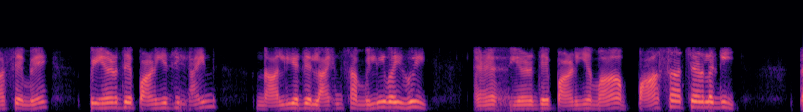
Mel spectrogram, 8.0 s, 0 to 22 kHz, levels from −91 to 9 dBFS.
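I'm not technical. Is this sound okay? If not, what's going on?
No. Several things went wrong on the way. The first is likely gain pumping: the microphone level was set far too high, so an automatic limiter keeps yanking it down whenever the talker gets loud. Loud and soft parts end up closer in level, so everything sounds squashed.

The call was also squeezed through the G.729 codec, a phone-call format that rebuilds speech from a rough model instead of sending it faithfully. Everything sits in a narrow telephone band, and the damage is plainly audible: the speech comes across rough, slightly robotic and thin.

Finally, there are three spots of VoIP packet loss concealed by the speech codec. Pieces of the call never arrived, and the decoder filled each gap by stretching out the last sound it had and letting it fade, which gives a brief buzzy or smeared patch that stays weak for a moment afterwards. 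The first runs from 1.69 to 2.03 s with small bits missing here and there. The second, right after "नालीअ जे", is short, from 3.30 to 3.42 s. The longest runs from 4.94 to 5.33 s.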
